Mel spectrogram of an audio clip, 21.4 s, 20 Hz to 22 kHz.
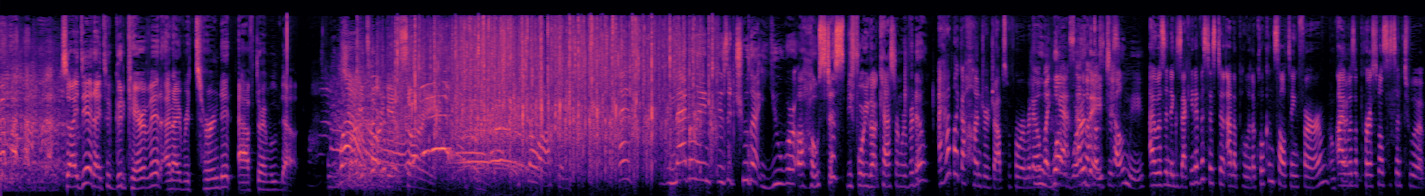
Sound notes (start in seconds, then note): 0.0 normal voice; 0.0 laughter; 4.8 cheers and applause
